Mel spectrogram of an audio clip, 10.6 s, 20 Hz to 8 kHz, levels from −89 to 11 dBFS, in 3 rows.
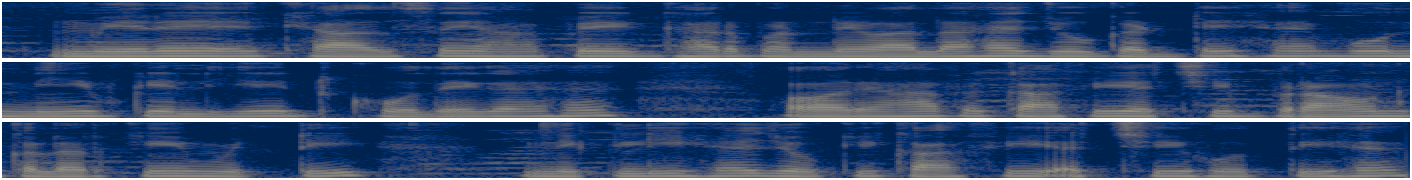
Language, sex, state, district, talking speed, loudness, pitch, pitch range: Hindi, male, Uttar Pradesh, Etah, 205 wpm, -34 LUFS, 130 Hz, 125-135 Hz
